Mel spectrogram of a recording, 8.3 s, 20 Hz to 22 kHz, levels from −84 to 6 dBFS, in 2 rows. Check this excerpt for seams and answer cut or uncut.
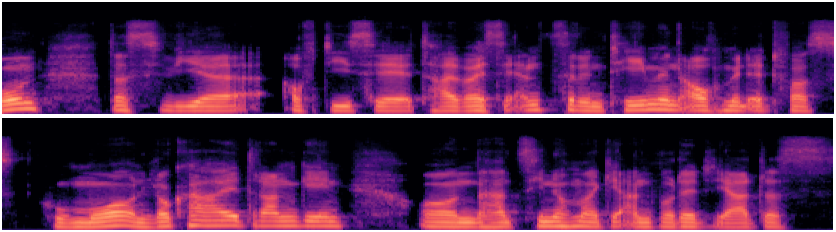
uncut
